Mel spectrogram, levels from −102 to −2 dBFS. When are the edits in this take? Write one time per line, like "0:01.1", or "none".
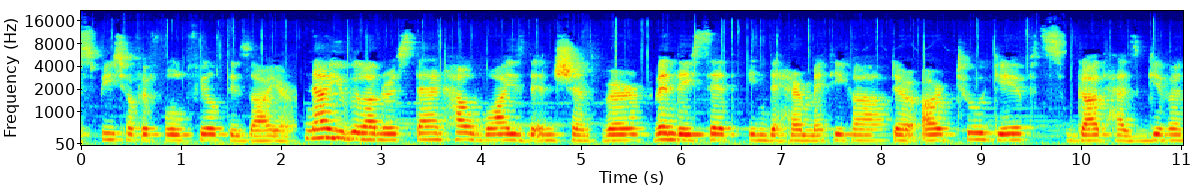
0:02.1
